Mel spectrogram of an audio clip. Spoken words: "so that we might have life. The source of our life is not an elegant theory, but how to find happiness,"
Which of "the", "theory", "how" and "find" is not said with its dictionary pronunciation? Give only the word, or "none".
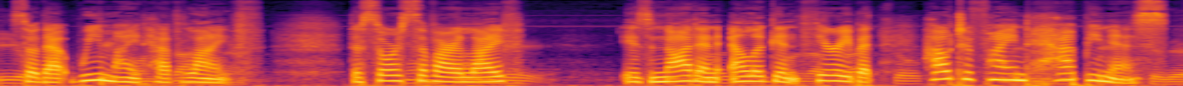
none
